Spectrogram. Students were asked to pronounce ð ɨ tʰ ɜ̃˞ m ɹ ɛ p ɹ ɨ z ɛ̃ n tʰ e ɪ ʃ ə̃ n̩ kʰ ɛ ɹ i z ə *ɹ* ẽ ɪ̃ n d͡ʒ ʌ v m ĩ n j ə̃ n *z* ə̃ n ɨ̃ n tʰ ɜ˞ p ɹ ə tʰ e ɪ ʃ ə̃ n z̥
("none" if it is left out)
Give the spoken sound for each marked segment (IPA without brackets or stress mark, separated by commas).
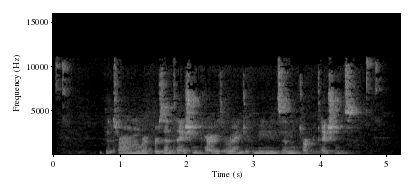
ɹ, z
